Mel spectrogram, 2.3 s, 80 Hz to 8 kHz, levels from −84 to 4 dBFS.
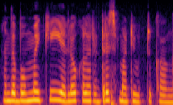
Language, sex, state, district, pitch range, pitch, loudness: Tamil, female, Tamil Nadu, Nilgiris, 200-220 Hz, 215 Hz, -14 LUFS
